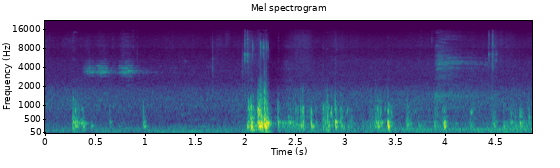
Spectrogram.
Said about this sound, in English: Hold on, because it's windy. I don't want this to blow over.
